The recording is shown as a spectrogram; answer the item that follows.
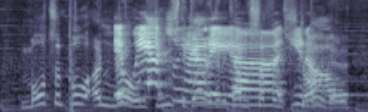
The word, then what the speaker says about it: Unown: Apparently, the official pronunciation of its name is Unown.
